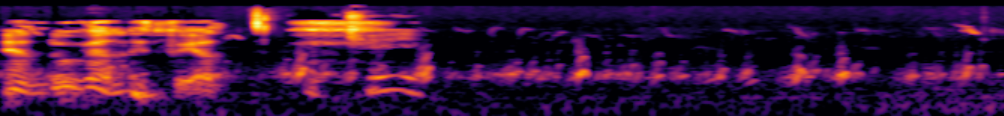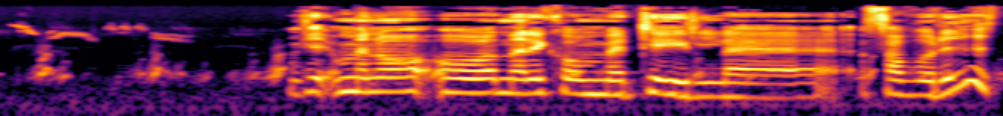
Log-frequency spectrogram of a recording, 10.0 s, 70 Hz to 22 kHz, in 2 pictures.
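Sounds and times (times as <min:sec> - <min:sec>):
speech: 0:00.0 - 0:02.3, 0:04.8 - 0:10.0
moor frog chorus calling: 0:00.0 - 0:10.0
higher chirps: 0:00.7 - 0:07.6.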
